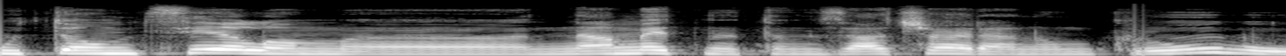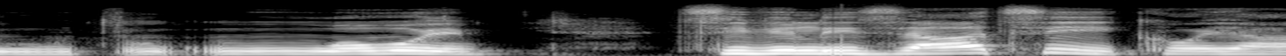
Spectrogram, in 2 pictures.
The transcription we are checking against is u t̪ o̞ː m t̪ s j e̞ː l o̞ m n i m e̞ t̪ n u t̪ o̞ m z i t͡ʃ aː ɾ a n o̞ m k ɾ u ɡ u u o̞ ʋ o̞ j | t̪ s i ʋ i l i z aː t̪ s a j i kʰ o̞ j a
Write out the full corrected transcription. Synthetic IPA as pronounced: u t̪ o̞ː m t̪ s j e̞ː l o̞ m n a m e̞ t̪ n u t̪ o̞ m z a t͡ʃ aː ɾ a n o̞ m k ɾ uː ɡ u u o̞ ʋ o̞ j | t̪ s i ʋ i l i z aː t̪ s i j i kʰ o̞ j a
